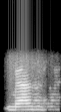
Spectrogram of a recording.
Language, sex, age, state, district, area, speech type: Punjabi, female, 45-60, Punjab, Jalandhar, urban, conversation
